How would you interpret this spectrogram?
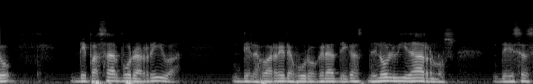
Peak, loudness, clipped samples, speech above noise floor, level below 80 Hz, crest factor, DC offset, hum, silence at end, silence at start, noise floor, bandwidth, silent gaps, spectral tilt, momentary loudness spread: -8 dBFS; -24 LUFS; under 0.1%; 29 dB; -36 dBFS; 16 dB; under 0.1%; none; 0 s; 0 s; -52 dBFS; 5.8 kHz; none; -9.5 dB/octave; 12 LU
